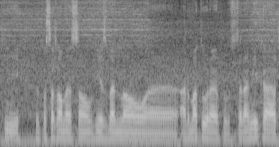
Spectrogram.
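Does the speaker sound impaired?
No.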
